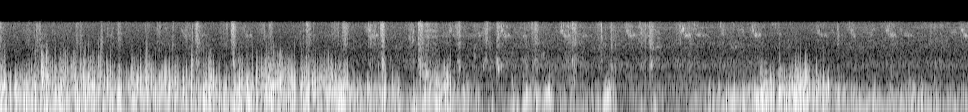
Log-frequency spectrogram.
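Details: Hoofbeats of a four-year-old stallion: dense, low, thudding strikes at a quick pace, about three to four per second, strongest early on, easing midway, then building again.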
